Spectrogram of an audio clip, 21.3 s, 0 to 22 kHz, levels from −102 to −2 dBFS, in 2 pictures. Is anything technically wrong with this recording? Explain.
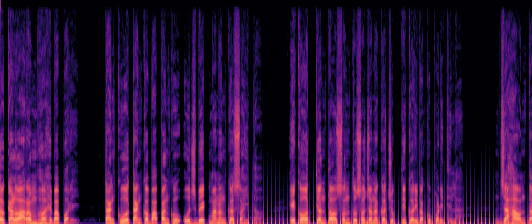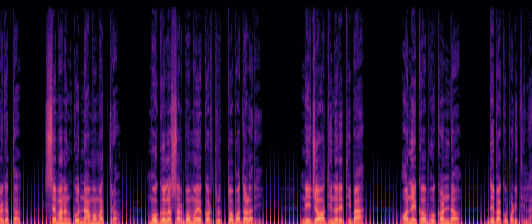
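Yes. From 4.35 s to 21.25 s a train of clicks runs over the speech: about two hundred pulses at a steady 13.1 per second, peaking roughly 10 dB above the signal. They sound like rapid ticking, audible in pauses too, likely from electrical interference or a faulty connection or power supply.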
